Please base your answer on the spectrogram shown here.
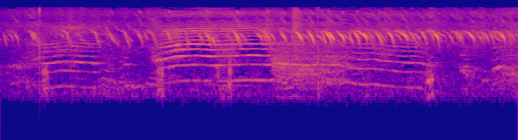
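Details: Mother hens with newly hatched chicks in a garden, meeting to fight over territory: drawn-out harmonic calls and rising-falling squawks, under a constant stream of high, rapid, downward-sweeping chick peeps.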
